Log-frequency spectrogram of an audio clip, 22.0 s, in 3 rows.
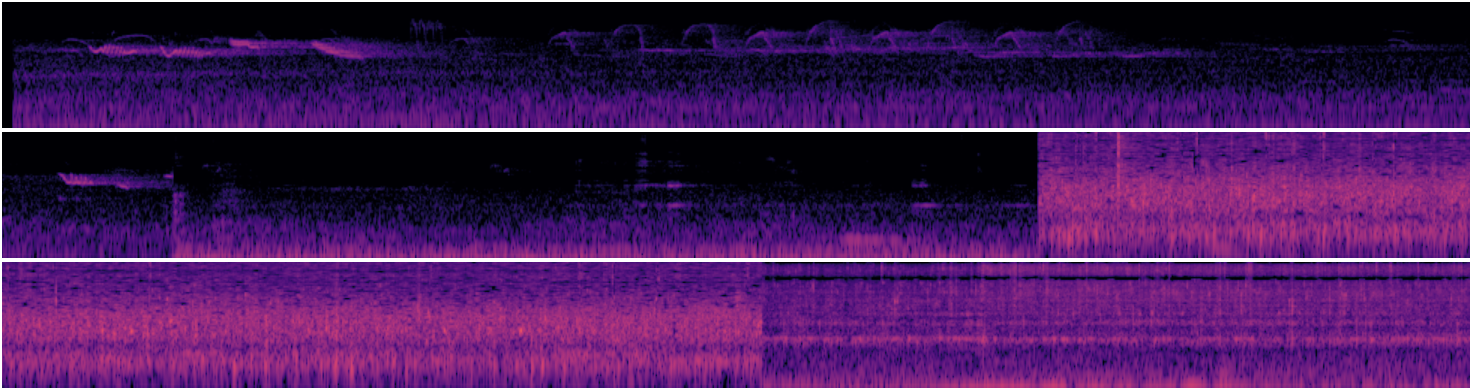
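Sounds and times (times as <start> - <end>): songbirds chirping: 0.1 - 11.6.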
